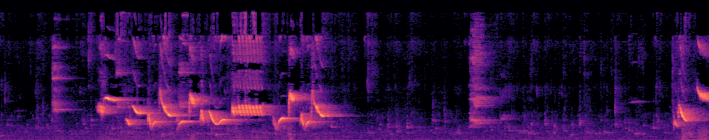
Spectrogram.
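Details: Canary hybrid called sanger sings two quick phrases of high, falling chirps, followed by scattered faint notes and a final burst.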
